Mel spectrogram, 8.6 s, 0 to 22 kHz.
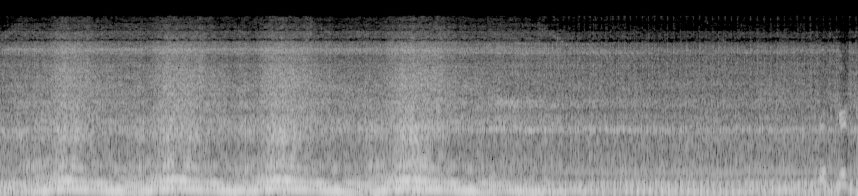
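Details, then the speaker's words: TVS Apache RTR 160 FI BS6, about 5,000 km, after tightening to cure the customer's tik-tik tappet noise: four quick throttle blips then steady single-cylinder idle with no ticking; tappet noise gone. "Cell bike start है अब bike के अंदर देख सकते sound पहले वाला नहीं आ रहा है"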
